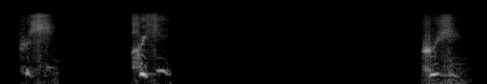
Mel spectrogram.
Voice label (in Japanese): シアンソン Voice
